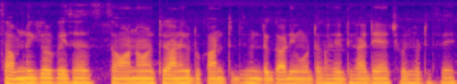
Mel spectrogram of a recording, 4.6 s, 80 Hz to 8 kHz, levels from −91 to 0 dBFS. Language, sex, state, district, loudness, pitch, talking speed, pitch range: Hindi, male, Madhya Pradesh, Katni, -17 LUFS, 105 Hz, 260 wpm, 105-110 Hz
